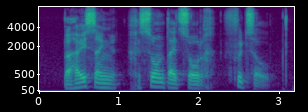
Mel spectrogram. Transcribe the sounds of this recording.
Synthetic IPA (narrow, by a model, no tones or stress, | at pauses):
b̥əɦœɥsəŋ | χəsɔntɦəjtsɔrχfutsə̰lˠ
